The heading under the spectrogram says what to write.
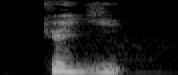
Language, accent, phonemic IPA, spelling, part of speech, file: French, Canada, /kœ.ji/, cueilli, verb, LL-Q150 (fra)-cueilli.wav
- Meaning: past participle of cueillir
